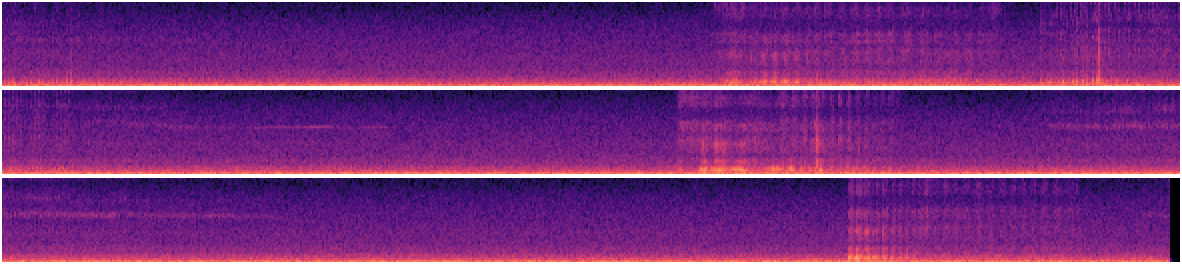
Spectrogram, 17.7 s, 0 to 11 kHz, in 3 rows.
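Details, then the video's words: Sleeping pug Thor snores, captured on an iPhone 4, with brief raspy snorts at irregular intervals against a continuous low-pitched background hum. "Thor The Pug Loves To Snore"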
